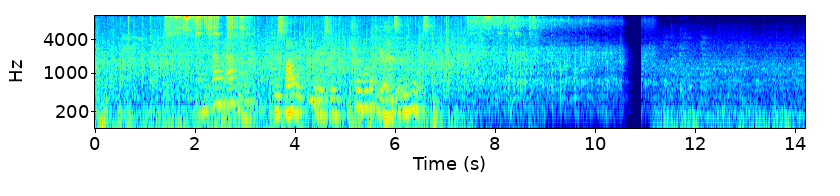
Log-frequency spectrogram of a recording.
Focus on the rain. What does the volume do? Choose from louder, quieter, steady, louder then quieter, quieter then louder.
quieter.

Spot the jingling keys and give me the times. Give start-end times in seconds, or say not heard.
1.4-3.1, 7.5-9.0.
